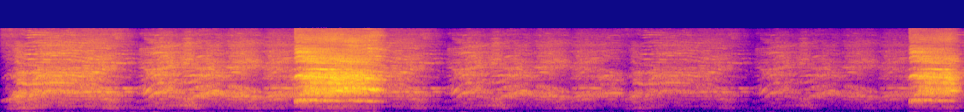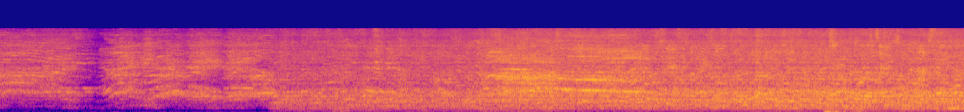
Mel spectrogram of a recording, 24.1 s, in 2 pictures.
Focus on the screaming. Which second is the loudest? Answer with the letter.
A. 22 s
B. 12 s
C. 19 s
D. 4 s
D.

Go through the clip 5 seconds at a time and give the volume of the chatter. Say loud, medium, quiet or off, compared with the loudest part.
medium, quiet, quiet, medium, loud.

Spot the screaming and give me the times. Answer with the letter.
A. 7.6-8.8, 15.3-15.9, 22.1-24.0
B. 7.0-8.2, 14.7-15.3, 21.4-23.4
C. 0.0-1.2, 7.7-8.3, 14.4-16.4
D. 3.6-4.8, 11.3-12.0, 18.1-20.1
D.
